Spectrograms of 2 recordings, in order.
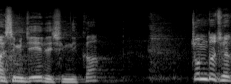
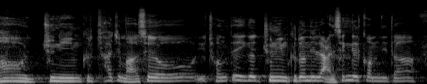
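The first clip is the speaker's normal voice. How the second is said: soft, pleading plea to the Lord; mock-humble pleading disciple; 3 semitones higher, 7 dB quieter than usual. Shown as a demonstration. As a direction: beg gently, softer and softer. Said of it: "이렇게 막 간청하고 막 이러는 것 같잖아요".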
